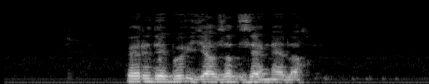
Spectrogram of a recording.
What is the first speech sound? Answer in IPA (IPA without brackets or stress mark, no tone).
p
